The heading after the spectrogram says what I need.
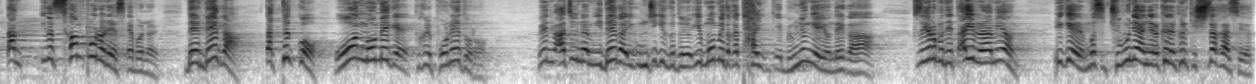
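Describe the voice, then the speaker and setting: A middle-aged woman pastor preaching a lively Pentecostal sermon, telling a healing story and firing off rhetorical questions. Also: high-pitched. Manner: animated preaching, rhetorical questions, acts out scenes. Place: church sanctuary. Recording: church hall reverb.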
